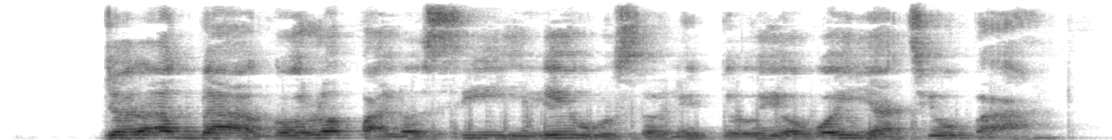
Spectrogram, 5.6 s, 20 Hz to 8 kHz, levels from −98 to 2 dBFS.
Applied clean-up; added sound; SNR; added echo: neural mask model DeepFilterNet 3.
